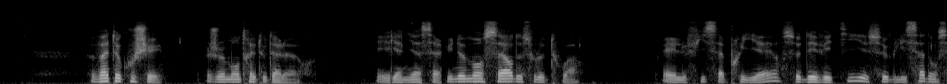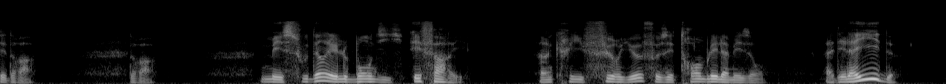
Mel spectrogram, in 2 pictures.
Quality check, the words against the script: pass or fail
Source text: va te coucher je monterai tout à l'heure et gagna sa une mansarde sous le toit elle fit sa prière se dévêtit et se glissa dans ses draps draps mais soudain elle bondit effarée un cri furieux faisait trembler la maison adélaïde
pass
